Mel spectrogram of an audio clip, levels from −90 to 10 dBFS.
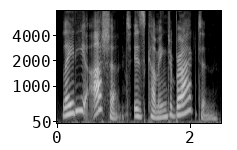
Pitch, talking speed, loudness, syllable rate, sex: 220 Hz, 145 wpm, -19 LUFS, 4.5 syllables/s, female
